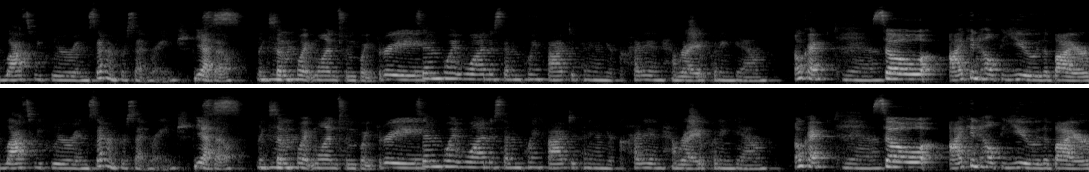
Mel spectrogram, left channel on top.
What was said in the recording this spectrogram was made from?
last week we were in 7% range. Yes, so, like 7.1, 7.3. 7.1 to 7.5 depending on your credit and how much you're putting down. Okay. Yeah. So I can help you, the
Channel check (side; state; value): both; normal; correlation 0.71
